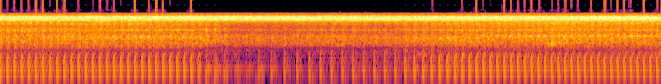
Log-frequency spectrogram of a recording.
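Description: A motorcycle engine runs close by on a road trip, a loud, steady low-pitched putter with a regular pulsing beat that dips briefly then resumes, with no talking over it.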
